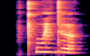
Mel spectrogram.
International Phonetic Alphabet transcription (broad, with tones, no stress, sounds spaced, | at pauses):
t̪ʰ u˦ lʲ d̪ ɵ˨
